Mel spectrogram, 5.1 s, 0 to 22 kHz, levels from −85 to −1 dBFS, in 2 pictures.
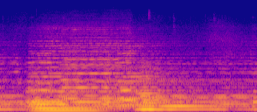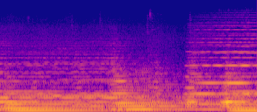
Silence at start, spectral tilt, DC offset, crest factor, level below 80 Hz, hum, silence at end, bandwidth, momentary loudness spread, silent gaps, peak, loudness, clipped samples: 0 s; -7.5 dB/octave; under 0.1%; 16 dB; -28 dBFS; none; 0 s; 12 kHz; 9 LU; none; -4 dBFS; -20 LUFS; under 0.1%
